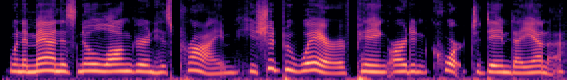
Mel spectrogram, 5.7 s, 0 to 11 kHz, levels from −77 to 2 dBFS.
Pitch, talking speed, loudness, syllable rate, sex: 245 Hz, 200 wpm, -16 LUFS, 4.6 syllables/s, female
